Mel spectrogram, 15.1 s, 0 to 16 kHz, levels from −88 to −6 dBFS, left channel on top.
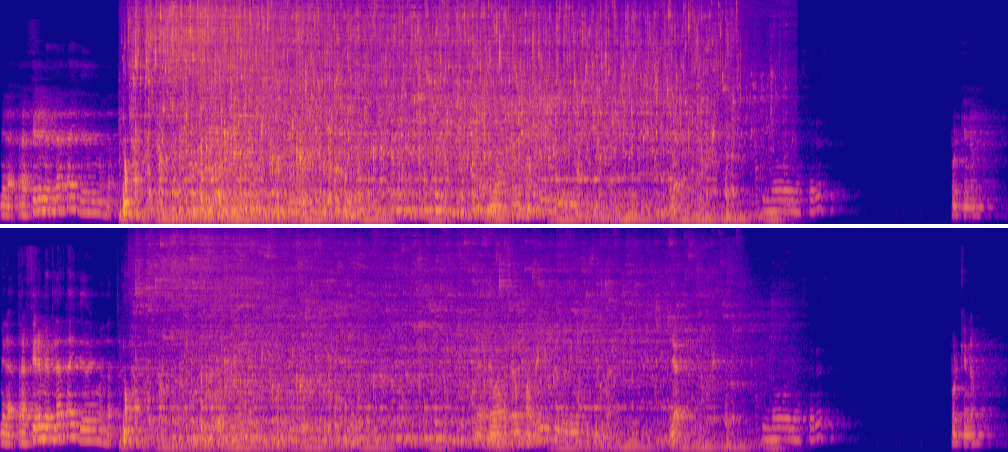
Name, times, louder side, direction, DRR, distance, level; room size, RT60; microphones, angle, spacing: voice 1, 0.0-1.8 7.1-9.3 10.0-10.3 14.3-14.7, right 3 dB, 75° right, 5 dB, 0.8 m, -35 dB
sound 1, 1.8-11.9, left 9 dB, 80° left, 0.3 m, -31 dB
voice 2, 2.9-5.8 11.4-12.5, equal, ahead, 4 dB, 0.4 m, -45 dB
8.8 x 7.1 x 3.3 m, 1.3 s
head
